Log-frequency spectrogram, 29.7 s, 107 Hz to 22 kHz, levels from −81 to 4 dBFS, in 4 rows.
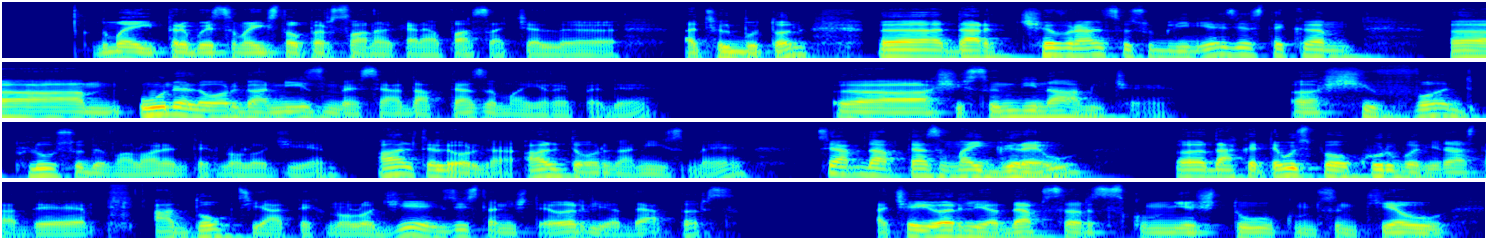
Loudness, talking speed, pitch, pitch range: -35 LUFS, 135 wpm, 105 Hz, 90-120 Hz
